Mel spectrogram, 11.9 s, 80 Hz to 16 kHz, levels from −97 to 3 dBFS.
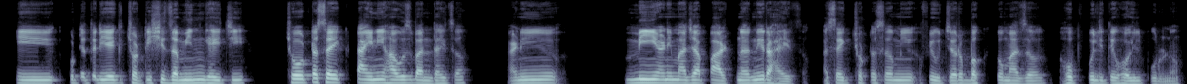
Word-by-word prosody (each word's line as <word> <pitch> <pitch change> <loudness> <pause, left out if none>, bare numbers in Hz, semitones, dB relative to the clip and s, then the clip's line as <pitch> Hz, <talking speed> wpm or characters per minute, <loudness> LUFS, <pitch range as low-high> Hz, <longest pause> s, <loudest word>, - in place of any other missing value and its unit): की 135 -1 +1
कुठेतरी 140 0 -2
एक 140 0 +4
छोटीशी 140 +2 -1
जमीन 135 +2 +4
घ्यायची. 135 0 0 0.5
छोटंसं 160 +2 +4
एक 160 -1 +4
टायनी 145 -1 +5
हाऊस 140 0 +1
बांधायचं 125 0 -3 0.5
आणि 140 +2 0 0.8
मी 150 0 +8
आणि 145 0 +2
माझ्या 135 -1 +2
पार्टनरनी 130 +3 +1
राहायचं. 110 -8 -2 0.2
असं - - -4
एक 130 0 -4
छोटंसं 135 +1 -6
मी 130 0 -1 0.2
फ्युचर 125 -2 -2
बघतो 125 +1 -5
माझं, 120 -1 -4 0.2
होपफुली 135 -1 -4
ते - - -1
होईल 120 0 -2
पूर्ण. 115 -1 -11
135 Hz, 140 wpm, -26 LUFS, 125-140 Hz, 0.8 s, मी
